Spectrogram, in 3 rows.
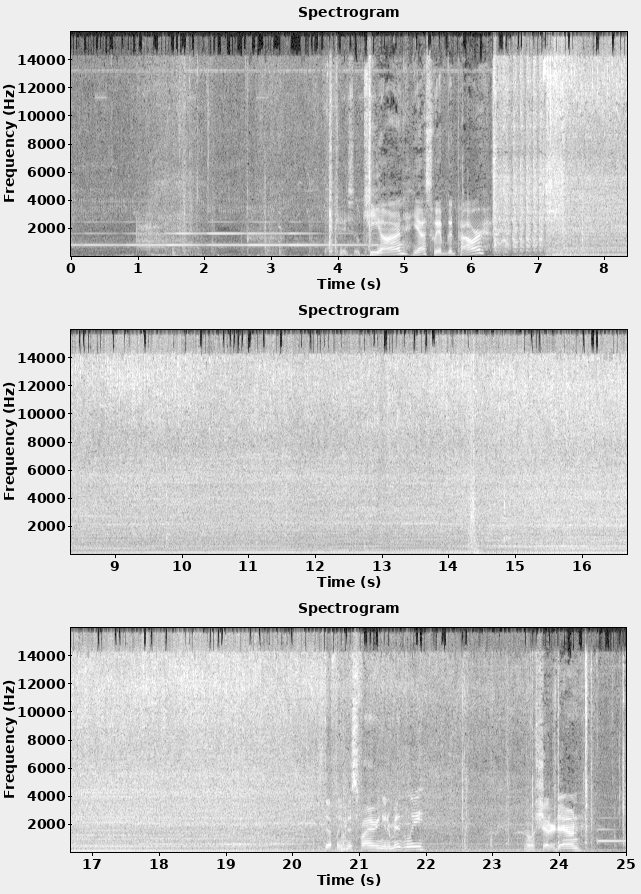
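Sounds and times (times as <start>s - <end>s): engine idling rough: 7.2s - 24.6s.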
